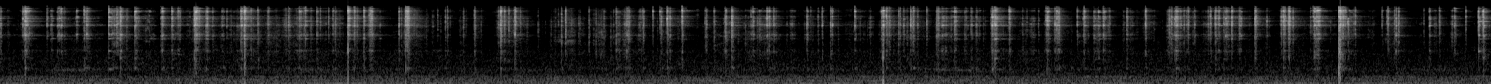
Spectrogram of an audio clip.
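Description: A handful of thin, hollow gold stainless-steel drinking straws, some straight and some bent, is held in both hands and rolled and rubbed together. It produces a steady stream of quick, bright metallic clinks and jingly rattles with a high, shimmering ring that dies away almost at once. There is almost no low end beneath the clinking.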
